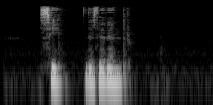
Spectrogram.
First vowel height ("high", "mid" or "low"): high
